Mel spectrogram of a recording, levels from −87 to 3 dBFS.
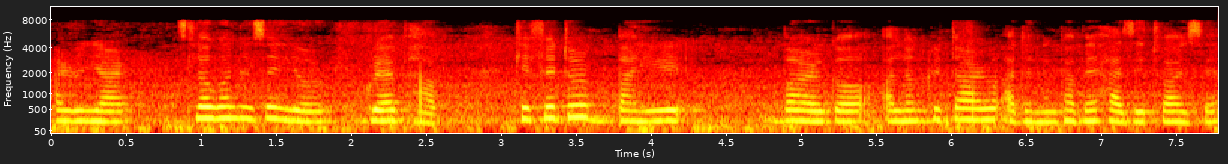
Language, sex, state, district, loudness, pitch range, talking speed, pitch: Assamese, female, Assam, Sonitpur, -18 LUFS, 225-255 Hz, 140 wpm, 230 Hz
